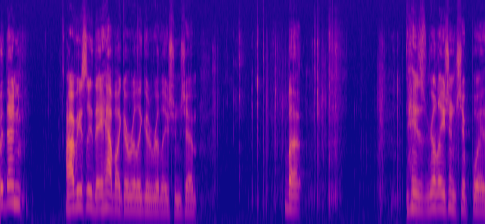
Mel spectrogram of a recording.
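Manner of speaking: speaking through food, mouth full. Speaker keeps talking while chewing food. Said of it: "I don't know why I'm chewing and talking".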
